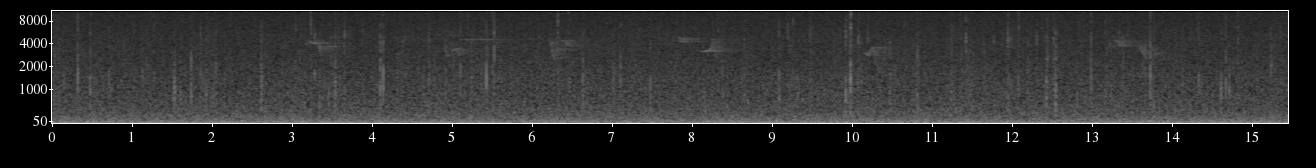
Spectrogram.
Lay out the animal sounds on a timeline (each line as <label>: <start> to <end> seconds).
Blue-headed Vireo (Vireo solitarius): 3.1 to 10.5 seconds
Black-throated Green Warbler (Setophaga virens): 5.1 to 5.8 seconds
Blue-headed Vireo (Vireo solitarius): 13.1 to 13.8 seconds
